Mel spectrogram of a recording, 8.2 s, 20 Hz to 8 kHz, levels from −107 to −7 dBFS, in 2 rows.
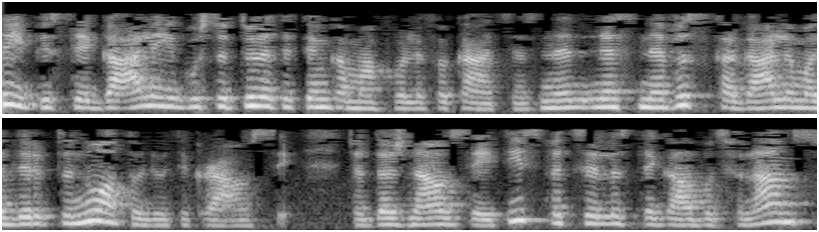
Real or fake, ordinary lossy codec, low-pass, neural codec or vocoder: fake; MP3, 24 kbps; 7.2 kHz; codec, 16 kHz in and 24 kHz out, 1 kbps, XY-Tokenizer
